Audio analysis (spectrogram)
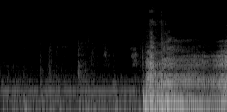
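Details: A Pomsky puppy that has been chewing a wash cloth and running from its owner gives a sudden rough, rumbling growl in play after a quiet start.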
